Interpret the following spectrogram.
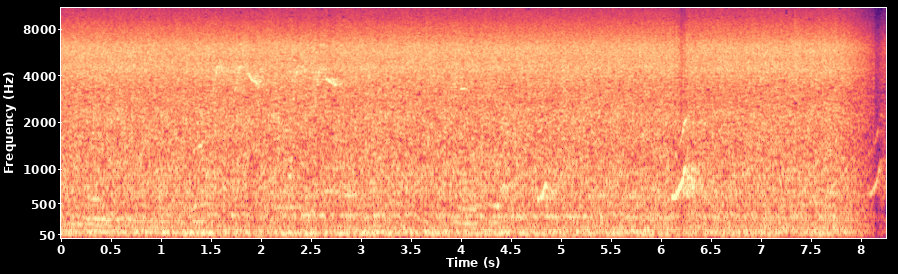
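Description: Steady rushing noise like running water, with faint voices of people in the background.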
